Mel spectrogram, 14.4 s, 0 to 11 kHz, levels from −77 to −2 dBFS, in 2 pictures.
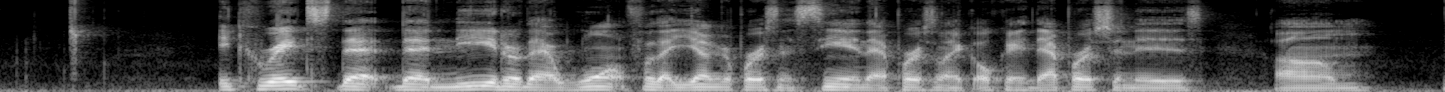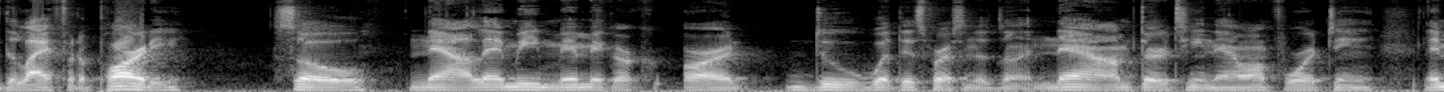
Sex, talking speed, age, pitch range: male, 190 wpm, 20-39, 85-95 Hz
